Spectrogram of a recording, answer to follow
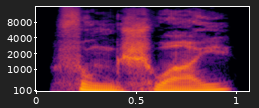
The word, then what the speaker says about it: Feng Shui: Dans le domaine du Feng Shui, prononcé Feng Shui, la porte principale est considérez le portail à travers lequel les opportunités circulent.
